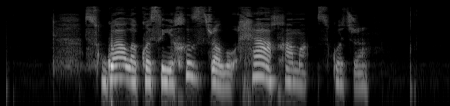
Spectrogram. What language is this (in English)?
Abkhazian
